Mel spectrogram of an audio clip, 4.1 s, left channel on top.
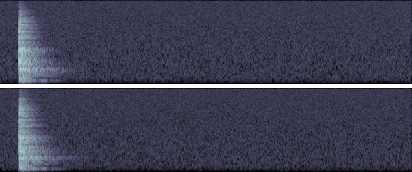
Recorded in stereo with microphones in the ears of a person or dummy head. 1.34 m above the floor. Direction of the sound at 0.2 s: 30° left (ahead or behind).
